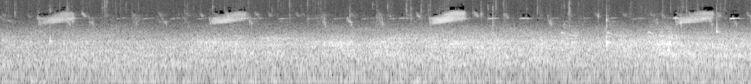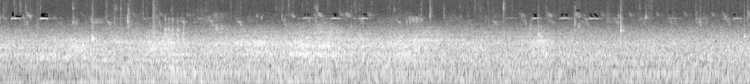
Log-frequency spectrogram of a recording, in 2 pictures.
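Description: Wild birds calling over steady outdoor background noise. A short rising high call comes four times, about every four to five seconds, in the first half. Clusters of short, high chips follow later.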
